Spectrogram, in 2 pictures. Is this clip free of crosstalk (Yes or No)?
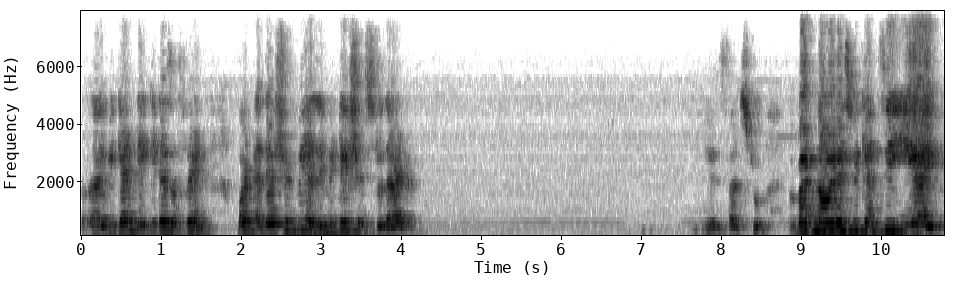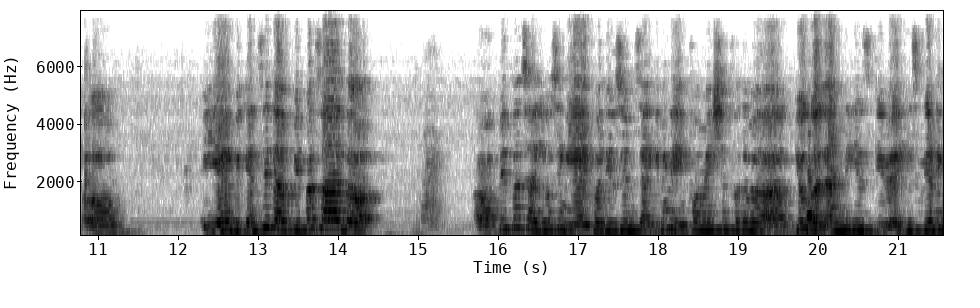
Yes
